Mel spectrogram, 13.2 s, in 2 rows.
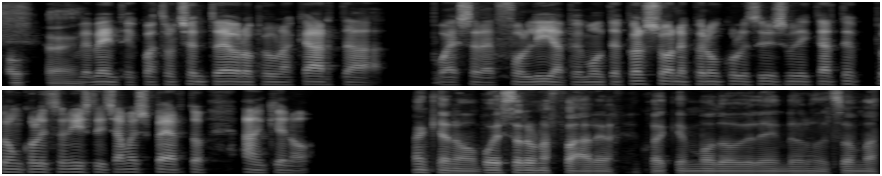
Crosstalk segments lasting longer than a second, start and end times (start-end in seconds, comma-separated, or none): none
